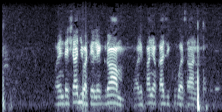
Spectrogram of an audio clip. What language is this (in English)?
Swahili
